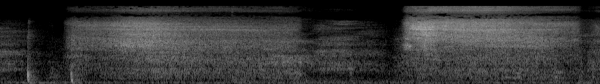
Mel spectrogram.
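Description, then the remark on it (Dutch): Long, steady breathy blows of air into a balloon to inflate it, with a brief pause between two sustained hissing exhalations; moderately loud, no talking. “Ballonnetje, ballonnetje, ik blaas je op. Gaan we allemaal opblazen, ballonnetje?”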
